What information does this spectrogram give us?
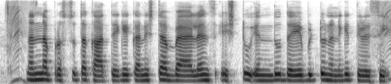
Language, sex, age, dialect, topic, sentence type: Kannada, female, 36-40, Dharwad Kannada, banking, statement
